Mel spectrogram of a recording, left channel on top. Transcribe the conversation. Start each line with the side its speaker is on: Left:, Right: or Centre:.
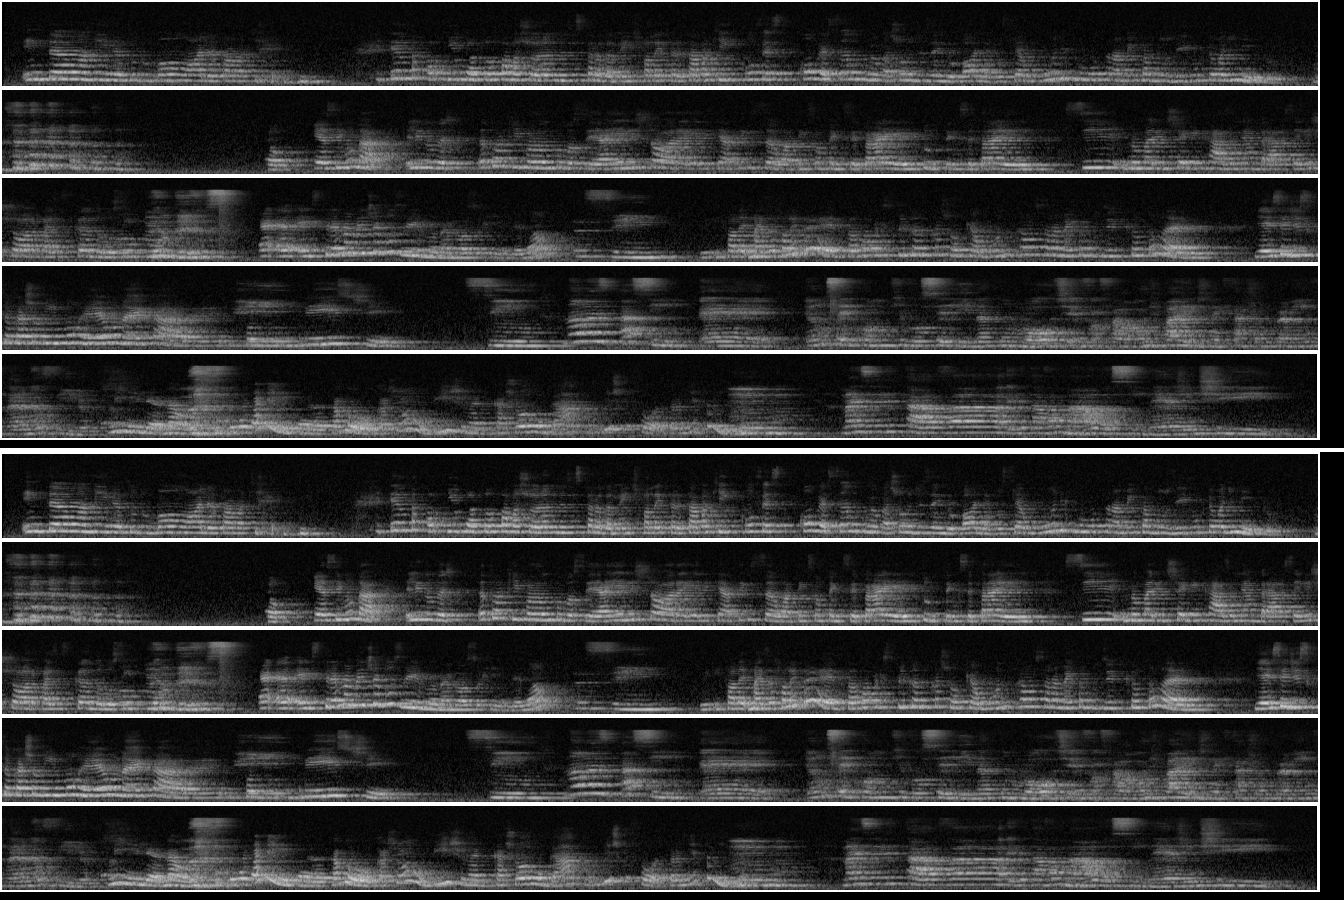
Right: Então, amiga, tudo bom? Olha, eu tava aqui. <laughs> Eu tava aqui, o cachorro tava chorando desesperadamente. Falei para ele, tava aqui confes- conversando com o meu cachorro, dizendo: Olha, você é o único relacionamento abusivo que eu admito.
Centre: <laughs>
Right: Eu, Porque assim não dá. Ele não deixa. Eu tô aqui falando com você, aí ele chora, e ele quer atenção. A atenção tem que ser para ele, tudo tem que ser para ele. Se meu marido chega em casa, me abraça, ele chora, faz escândalo,
Centre: Oh,
Right: se enfia.
Centre: meu Deus.
Right: É, é é extremamente abusivo o negócio aqui, entendeu?
Centre: Sim,
Right: E e falei, mas eu falei pra ele, então eu tava aqui explicando pro cachorro que é o único relacionamento abusivo que eu tolero. E aí você disse que teu cachorrinho morreu, né, cara? É,
Centre: sim,
Right: Pô, que triste.
Centre: sim. Não, mas assim, é, eu não sei como que você lida com morte. Eu fa- falo morte de parente, né? Que cachorro pra mim era meu filho. <laughs>
Right: Família, não,
Centre: Mas,
Right: é família, acabou. Cachorro, bicho, né? Cachorro, gato, o bicho que for, pra mim é família.
Centre: Uhum. Mas ele tava, ele tava mal, assim, né? A gente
